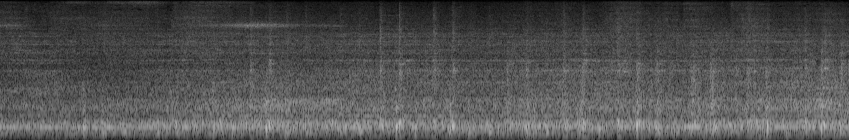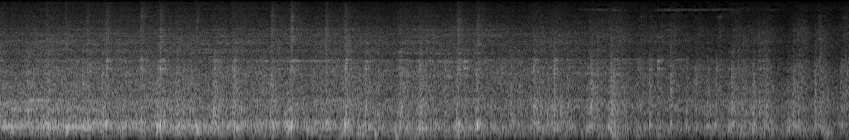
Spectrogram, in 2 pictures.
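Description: Queensland Rail City Train electric suburban train running past, with a steady rumble of wheels on rail and many quick clacks as the wheels cross the rail joints. It eases off slightly in the last few seconds.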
